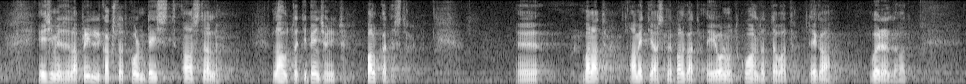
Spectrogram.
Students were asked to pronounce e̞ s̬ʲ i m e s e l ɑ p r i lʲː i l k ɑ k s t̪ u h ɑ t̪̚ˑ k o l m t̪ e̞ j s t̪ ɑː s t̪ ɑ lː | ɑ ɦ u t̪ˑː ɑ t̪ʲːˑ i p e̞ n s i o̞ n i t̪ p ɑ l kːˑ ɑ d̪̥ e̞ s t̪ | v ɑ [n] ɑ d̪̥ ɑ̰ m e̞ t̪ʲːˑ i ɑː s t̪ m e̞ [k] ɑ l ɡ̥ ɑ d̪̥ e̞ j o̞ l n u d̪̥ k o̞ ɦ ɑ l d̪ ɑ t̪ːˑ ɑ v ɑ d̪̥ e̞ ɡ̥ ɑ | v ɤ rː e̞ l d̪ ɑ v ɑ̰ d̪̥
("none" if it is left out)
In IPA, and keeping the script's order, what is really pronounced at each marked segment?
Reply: n, p

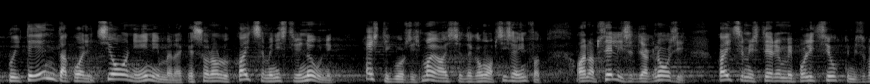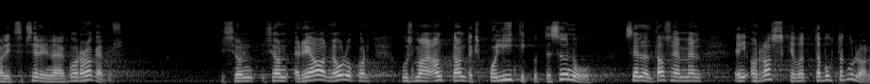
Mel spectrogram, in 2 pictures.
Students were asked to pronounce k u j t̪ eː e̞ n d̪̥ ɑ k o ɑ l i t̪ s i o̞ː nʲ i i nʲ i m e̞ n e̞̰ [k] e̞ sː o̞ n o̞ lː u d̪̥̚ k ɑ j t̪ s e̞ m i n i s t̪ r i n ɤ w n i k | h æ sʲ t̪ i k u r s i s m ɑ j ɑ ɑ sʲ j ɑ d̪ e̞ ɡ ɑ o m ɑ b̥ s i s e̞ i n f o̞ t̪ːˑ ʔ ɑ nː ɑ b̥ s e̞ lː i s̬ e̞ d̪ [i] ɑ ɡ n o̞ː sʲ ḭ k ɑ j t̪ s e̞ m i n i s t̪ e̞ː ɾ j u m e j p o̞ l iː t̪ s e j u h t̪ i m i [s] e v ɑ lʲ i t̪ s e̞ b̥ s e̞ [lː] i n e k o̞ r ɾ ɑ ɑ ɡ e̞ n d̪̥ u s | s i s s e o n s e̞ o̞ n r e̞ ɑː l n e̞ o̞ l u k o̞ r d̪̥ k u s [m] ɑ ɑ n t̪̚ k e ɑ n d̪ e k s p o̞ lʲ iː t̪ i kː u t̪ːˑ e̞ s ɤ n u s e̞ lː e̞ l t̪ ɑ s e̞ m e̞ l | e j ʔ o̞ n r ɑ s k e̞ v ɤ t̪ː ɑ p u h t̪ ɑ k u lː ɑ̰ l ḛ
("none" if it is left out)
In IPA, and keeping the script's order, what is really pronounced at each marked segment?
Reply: k, i, s, lː, m

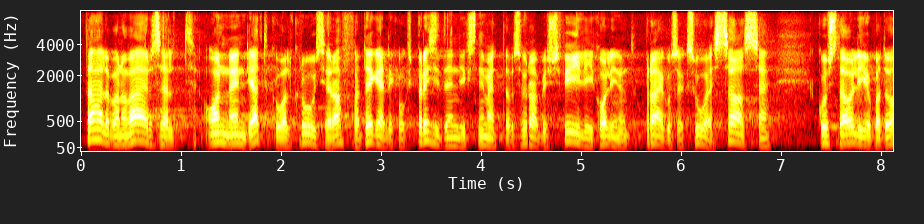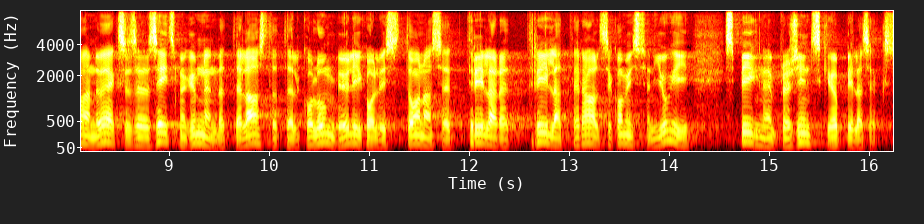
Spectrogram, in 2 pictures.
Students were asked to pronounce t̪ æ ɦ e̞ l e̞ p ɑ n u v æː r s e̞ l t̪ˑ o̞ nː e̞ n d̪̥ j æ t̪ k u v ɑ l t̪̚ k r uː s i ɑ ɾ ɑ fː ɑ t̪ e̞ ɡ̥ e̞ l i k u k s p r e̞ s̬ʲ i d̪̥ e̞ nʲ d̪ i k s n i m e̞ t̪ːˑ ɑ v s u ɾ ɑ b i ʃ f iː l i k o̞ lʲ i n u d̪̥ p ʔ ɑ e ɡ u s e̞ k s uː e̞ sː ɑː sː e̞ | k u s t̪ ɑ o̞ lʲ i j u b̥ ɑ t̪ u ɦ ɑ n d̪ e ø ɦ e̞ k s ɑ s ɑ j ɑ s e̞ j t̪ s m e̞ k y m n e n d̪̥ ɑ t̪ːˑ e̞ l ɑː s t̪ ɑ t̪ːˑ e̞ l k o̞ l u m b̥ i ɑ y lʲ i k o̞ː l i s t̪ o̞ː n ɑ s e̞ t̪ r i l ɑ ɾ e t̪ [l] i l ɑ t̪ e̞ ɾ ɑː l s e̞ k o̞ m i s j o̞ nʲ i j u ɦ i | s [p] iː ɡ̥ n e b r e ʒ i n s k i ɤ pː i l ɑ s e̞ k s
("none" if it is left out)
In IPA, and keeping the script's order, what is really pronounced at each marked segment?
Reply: r, p

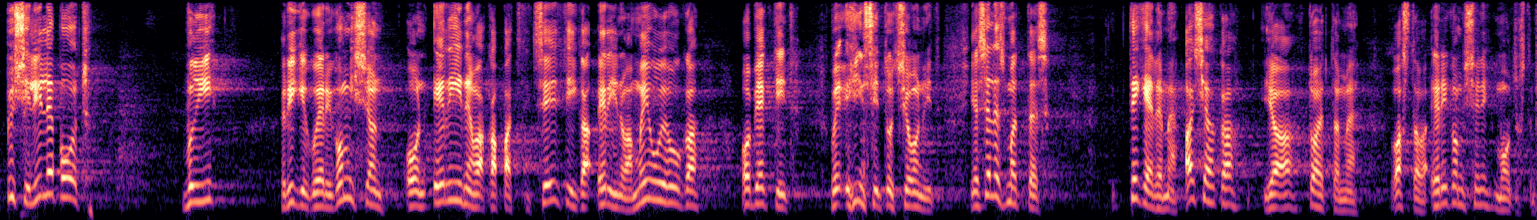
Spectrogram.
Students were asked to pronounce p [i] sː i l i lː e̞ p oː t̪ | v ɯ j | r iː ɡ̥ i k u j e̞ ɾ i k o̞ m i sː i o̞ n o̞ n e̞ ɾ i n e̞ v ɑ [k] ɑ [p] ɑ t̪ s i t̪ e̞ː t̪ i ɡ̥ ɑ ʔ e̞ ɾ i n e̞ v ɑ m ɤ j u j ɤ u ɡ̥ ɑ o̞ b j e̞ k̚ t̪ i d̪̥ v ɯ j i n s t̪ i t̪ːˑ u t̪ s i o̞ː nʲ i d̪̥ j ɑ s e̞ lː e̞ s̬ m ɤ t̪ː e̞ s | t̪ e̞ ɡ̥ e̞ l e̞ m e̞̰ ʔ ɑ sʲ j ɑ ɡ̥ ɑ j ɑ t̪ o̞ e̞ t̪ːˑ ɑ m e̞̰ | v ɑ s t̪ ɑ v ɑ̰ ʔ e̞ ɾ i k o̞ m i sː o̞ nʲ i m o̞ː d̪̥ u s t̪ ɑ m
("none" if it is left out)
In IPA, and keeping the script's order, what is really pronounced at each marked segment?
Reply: y, k, p

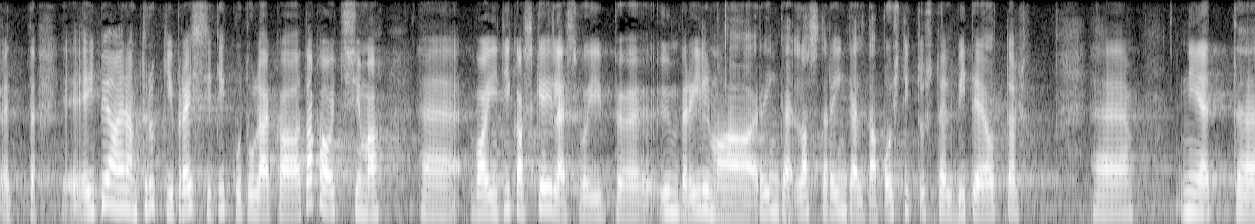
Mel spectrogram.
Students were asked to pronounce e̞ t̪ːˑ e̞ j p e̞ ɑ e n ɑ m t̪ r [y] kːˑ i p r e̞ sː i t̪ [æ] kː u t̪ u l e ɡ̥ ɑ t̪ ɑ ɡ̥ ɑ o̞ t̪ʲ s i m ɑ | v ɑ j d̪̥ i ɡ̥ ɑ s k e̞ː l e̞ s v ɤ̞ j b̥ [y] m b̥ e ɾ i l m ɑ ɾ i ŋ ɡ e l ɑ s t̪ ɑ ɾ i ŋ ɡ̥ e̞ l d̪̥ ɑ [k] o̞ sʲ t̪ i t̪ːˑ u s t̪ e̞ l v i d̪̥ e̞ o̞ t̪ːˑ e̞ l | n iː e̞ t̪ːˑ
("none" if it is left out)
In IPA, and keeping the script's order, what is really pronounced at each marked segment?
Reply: y, i, y, p

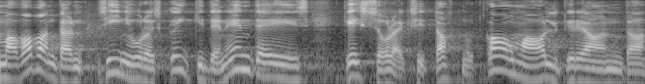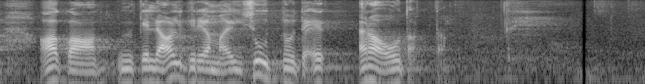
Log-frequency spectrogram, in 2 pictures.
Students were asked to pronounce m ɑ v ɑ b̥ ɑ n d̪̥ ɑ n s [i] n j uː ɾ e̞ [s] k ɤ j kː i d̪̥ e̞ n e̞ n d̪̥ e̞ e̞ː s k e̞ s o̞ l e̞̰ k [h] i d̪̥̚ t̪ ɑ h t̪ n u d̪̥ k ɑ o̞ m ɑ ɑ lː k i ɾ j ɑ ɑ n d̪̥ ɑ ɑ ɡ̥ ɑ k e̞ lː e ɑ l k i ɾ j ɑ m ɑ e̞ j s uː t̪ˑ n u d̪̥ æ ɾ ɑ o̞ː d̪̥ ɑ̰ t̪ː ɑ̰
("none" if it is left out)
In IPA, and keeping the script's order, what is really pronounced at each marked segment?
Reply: iː, s, s

